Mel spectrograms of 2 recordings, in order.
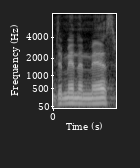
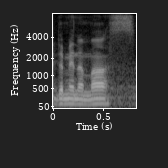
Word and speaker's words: de minimis: in Utah, and so instead of saying de minimis, we say de minimus, and so I always spell it wrong.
